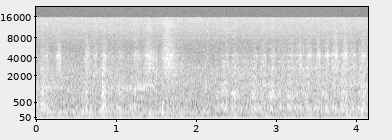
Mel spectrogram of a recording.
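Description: Faint scratching of a pencil sketching on paper, with a few light ticks.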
